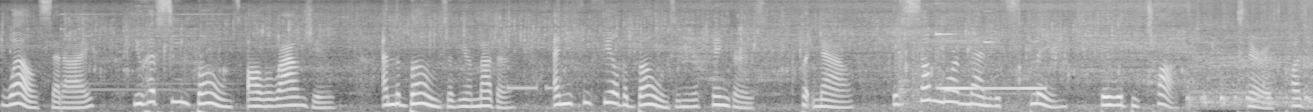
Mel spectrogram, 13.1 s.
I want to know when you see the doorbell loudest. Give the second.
10 s.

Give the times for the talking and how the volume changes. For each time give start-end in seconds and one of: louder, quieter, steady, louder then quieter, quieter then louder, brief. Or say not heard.
0.0-13.0 steady.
